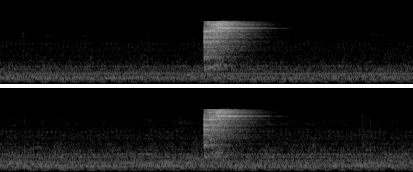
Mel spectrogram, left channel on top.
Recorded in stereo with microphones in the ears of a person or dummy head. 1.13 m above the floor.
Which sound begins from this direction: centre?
Cutlery clinking, at 2.0 s.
